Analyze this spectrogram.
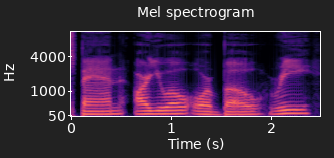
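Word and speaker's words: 般若: It's not pronounced ban ruo. It's pronounced bo ri.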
